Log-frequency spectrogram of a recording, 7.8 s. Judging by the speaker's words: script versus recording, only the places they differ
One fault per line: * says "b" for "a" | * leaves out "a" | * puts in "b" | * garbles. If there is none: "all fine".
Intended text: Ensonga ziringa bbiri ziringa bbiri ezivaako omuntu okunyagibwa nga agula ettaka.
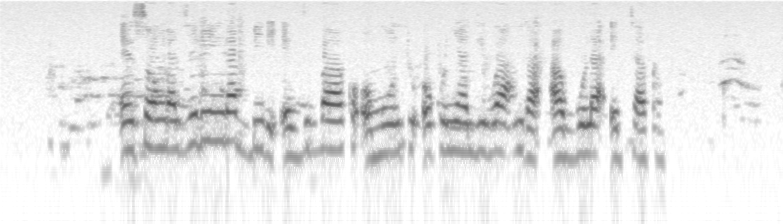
* leaves out "ziringa bbiri"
